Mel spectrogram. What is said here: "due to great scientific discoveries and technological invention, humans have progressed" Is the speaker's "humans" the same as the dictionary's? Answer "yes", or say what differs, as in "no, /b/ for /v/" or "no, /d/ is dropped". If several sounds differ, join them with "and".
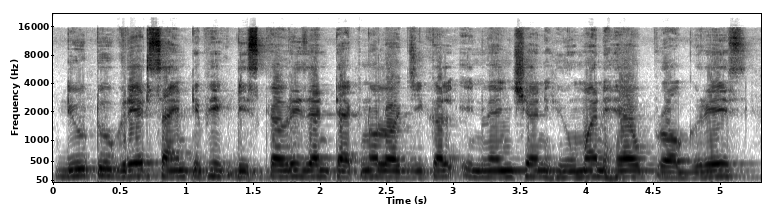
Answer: no, /z/ is dropped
